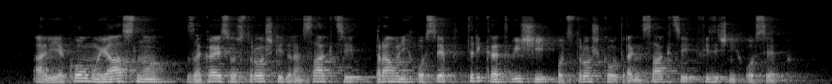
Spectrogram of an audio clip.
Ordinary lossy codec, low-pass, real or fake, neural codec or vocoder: Opus, 32 kbps; 9.9 kHz; real; none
